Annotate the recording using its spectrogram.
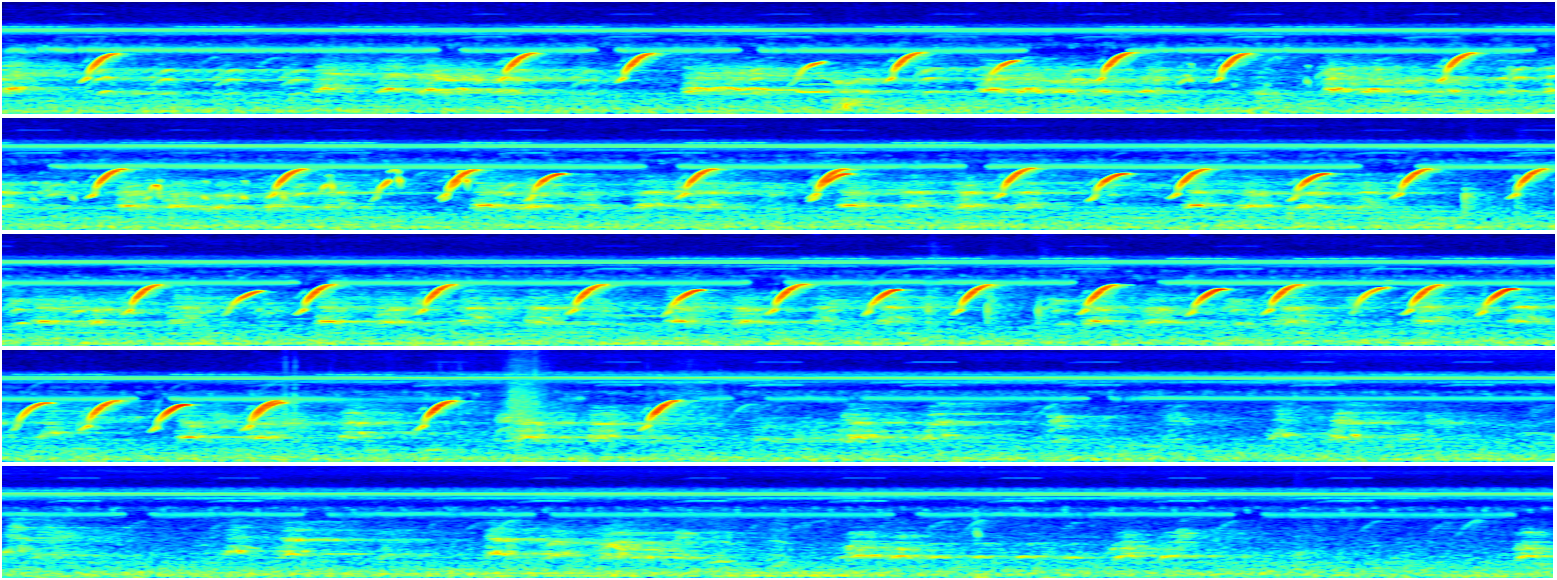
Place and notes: Bindastraat, Paramaribo, Suriname - dogs and frogs
dogs and frog in Paramaribo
